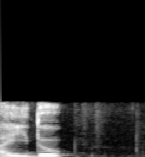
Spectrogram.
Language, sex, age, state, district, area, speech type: Telugu, female, 30-45, Andhra Pradesh, East Godavari, rural, read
